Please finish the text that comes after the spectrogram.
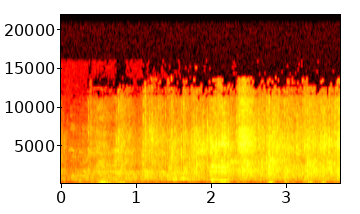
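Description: Audience applause and scattered laughter from a crowd, a steady wash of clapping with a few louder thumps and bursts rising out of it.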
